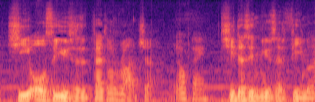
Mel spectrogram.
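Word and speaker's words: Rajah: what Tagalog people, but the pronunciation is actually Raja, not Raha.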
